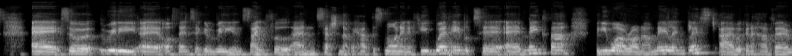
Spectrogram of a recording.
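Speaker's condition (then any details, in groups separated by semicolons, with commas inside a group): No condition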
